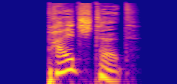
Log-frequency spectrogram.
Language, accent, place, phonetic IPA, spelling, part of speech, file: German, Germany, Berlin, [ˈpaɪ̯t͡ʃtət], peitschtet, verb, De-peitschtet.ogg
- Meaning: inflection of peitschen: 1. second-person plural preterite 2. second-person plural subjunctive II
